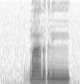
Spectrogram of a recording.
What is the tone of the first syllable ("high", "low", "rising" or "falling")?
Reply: high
